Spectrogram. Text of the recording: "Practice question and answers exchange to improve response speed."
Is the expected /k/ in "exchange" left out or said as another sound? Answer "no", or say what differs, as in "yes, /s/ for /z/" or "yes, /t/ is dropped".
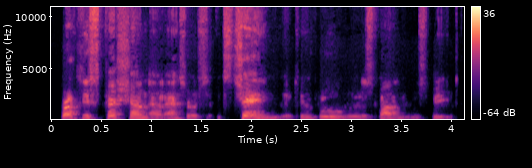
no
